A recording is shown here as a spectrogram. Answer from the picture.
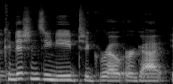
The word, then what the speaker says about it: ergot: So that is the ergot poisoning theory, which also came out in the 70s. But basically their theory is that there was this fungus called ergot that was... – Can you spell that? – E-R-G-O-T.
